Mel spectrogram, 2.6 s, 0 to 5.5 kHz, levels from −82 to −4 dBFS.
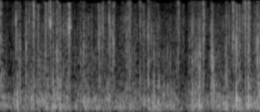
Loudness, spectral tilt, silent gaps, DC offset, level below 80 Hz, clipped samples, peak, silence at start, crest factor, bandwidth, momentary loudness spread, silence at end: -33 LUFS; -5 dB/octave; none; under 0.1%; -52 dBFS; under 0.1%; -10 dBFS; 0 s; 24 dB; 5.4 kHz; 6 LU; 0 s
